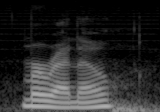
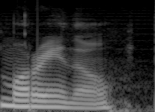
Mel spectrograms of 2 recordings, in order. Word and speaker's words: Moreno: Moreno. – Moreno. And that's spelled in the where it's like Marina, like. – It's pronounced Moreno, but because it's Spanish, no people can't say it right.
